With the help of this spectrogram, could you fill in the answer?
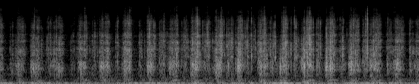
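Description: A hand-held green silicone pastry brush is brushed and scratched across a large, flat red silicone baking mat covered in small pyramid studs. It makes a continuous, dry, rasping scrape with quick strokes at roughly two per second, bright and hissy across the highs with little low end.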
